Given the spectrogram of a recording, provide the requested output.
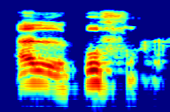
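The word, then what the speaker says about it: الْكُفْر: Yang keenam ra sukun, sebelumnya sukun dan sebelumnya dhammah. Al-kufr, al-kufr. Ya ini ketika berhenti ya, ketika berhenti ini al-kufr. Ya kalau berhenti kan ra-nya sukun jadinya.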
